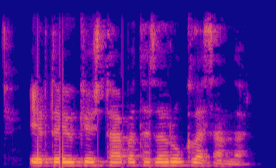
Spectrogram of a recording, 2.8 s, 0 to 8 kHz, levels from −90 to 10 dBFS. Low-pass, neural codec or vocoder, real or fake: 7.2 kHz; none; real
